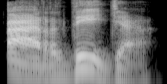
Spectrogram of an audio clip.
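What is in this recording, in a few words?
"ardilla", Spanish; mekanta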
